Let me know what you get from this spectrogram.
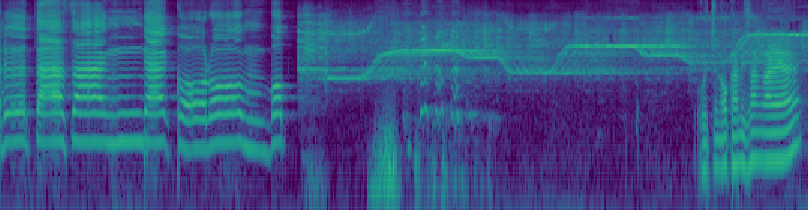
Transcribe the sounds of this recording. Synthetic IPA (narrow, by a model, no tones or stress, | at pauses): ɾət̪asaŋɡakɔɾɔmbɔp̚ | o̰t͡ʃənɔkamis̬aŋanɛa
